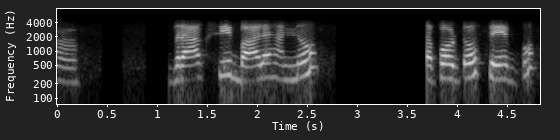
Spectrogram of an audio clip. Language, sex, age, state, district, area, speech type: Kannada, female, 18-30, Karnataka, Bellary, urban, conversation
